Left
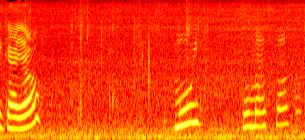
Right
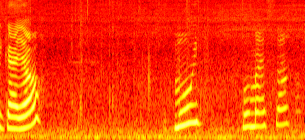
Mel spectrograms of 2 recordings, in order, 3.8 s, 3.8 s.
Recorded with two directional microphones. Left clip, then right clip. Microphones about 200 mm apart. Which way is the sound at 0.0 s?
20° right (ahead or behind).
